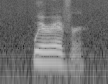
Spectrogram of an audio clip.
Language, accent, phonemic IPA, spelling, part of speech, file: English, US, /(h)wɛɹˈɛvɚ/, wherever, adverb / conjunction, En-us-wherever.ogg
- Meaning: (adverb) 1. Where ever; an emphatic form of where 2. In, at or to any place that one likes or chooses 3. The place (no matter where) in, at or to which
